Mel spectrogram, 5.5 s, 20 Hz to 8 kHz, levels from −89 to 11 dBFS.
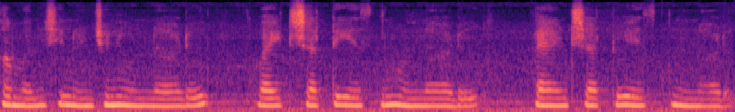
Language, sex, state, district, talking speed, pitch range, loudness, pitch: Telugu, male, Telangana, Hyderabad, 130 wpm, 195-220 Hz, -15 LUFS, 205 Hz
